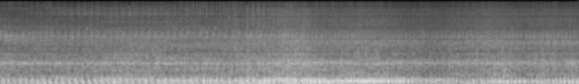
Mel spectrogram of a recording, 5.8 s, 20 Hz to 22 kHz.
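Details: Yamaha Mio Soul GT 125 after a new cylinder block and piston and an oil change: the single-cylinder engine idles evenly and revs cleanly with no rattle, and the smoke is gone. Normal idle and revving.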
